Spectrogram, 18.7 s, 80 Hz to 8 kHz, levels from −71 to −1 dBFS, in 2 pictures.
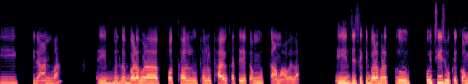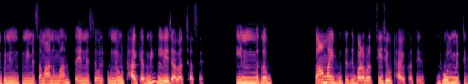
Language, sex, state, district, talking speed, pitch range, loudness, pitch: Bhojpuri, female, Bihar, Saran, 140 wpm, 215-245 Hz, -16 LUFS, 230 Hz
